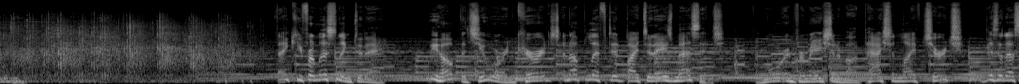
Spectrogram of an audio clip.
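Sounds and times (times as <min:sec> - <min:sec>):
audience applause: 0:00.0 - 0:02.8
speech: 0:02.8 - 0:10.1.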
